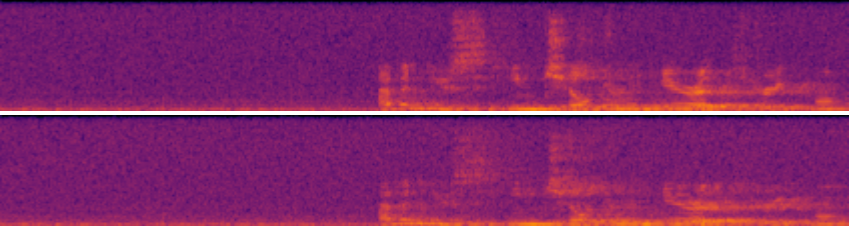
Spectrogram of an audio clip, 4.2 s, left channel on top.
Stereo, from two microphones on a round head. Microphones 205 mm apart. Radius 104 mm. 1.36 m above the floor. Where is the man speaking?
60° left (ahead or behind), 4.5 m; by 4.2 s 50° left (ahead or behind), 7 m.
